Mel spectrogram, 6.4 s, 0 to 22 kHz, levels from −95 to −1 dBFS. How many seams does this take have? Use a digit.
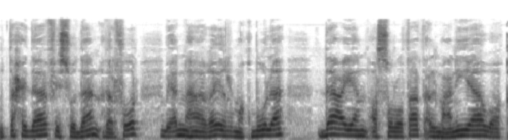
2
